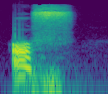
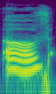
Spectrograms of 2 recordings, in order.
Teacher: The only difference is F is without vibration that is it is voiceless and VV is with vibration that is it is voiced.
